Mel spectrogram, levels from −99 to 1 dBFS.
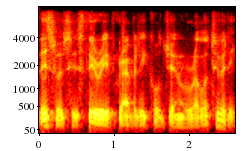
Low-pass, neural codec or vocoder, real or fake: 7.2 kHz; none; real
